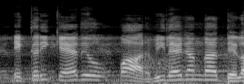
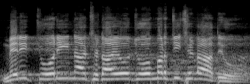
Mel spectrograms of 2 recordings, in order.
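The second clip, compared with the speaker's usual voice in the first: pleading thief; 7 semitones higher than usual. Retold or imitated. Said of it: "ਇਹਨੂੰ ਇਹ ਕਹਿੰਦਾ".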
